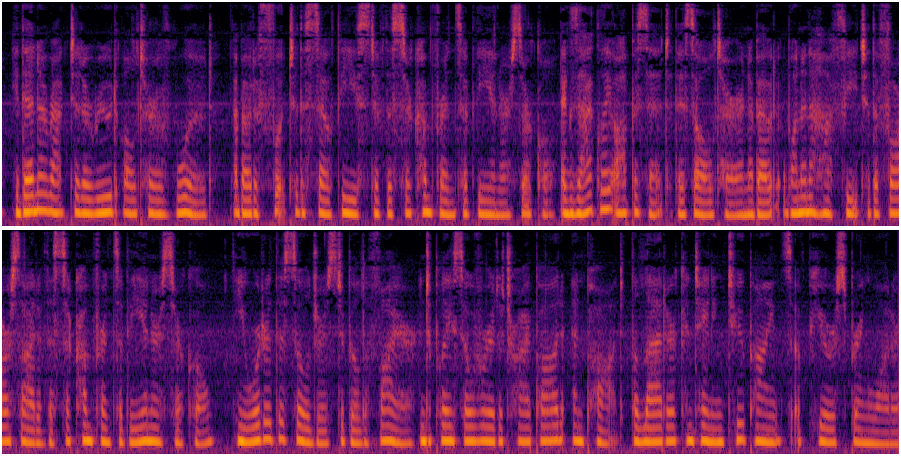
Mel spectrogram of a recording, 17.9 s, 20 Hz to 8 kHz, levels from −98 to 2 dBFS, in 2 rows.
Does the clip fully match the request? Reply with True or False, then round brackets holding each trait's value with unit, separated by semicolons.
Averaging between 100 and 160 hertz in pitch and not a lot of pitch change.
False (190 Hz; 1.9 semitones)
